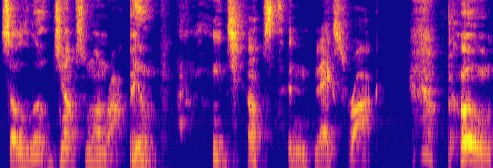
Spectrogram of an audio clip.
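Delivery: talking through laughter. Telling a story about luke jumping from rock to rock, laughing while talking. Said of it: "sorry, I'm laughing".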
